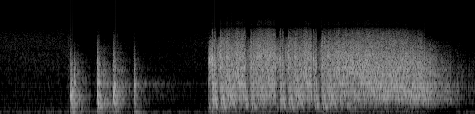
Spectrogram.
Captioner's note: gunshots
